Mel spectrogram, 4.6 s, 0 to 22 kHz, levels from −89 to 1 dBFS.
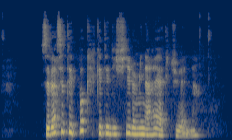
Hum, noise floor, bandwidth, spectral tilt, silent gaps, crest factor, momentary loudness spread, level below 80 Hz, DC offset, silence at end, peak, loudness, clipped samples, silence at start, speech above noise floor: none; -80 dBFS; 15 kHz; -5 dB/octave; none; 18 dB; 11 LU; -68 dBFS; under 0.1%; 0.65 s; -8 dBFS; -25 LUFS; under 0.1%; 0.85 s; 55 dB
